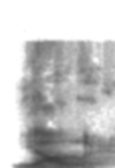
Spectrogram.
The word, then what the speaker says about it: Yahweh: And we would pronounce it Yahweh.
